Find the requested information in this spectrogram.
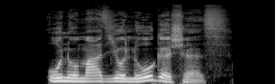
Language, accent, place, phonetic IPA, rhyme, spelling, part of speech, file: German, Germany, Berlin, [onomazi̯oˈloːɡɪʃəs], -oːɡɪʃəs, onomasiologisches, adjective, De-onomasiologisches.ogg
- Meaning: strong/mixed nominative/accusative neuter singular of onomasiologisch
